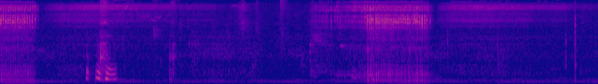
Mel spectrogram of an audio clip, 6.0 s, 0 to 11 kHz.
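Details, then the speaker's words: 11-week-old Bullmastiff puppy napping: soft, rattling breath noises with a snuffling snort near the start; snoring. "this is Julie darling our 11 week old pupp taking her nap this is what we hear at night"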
